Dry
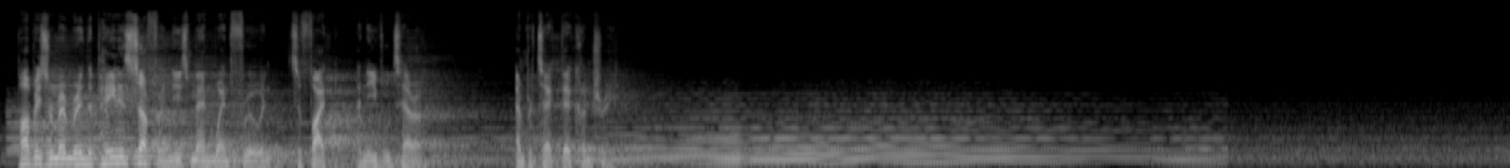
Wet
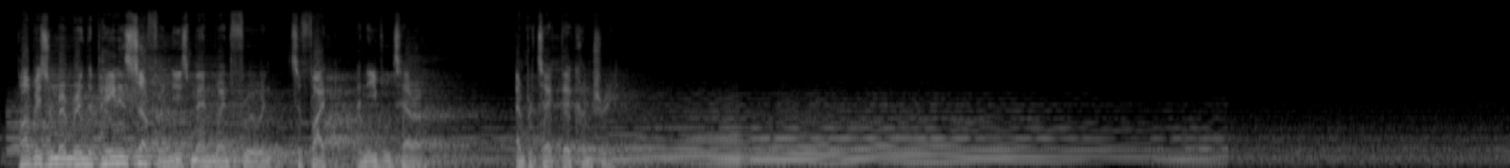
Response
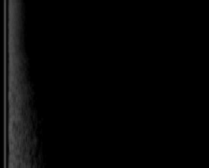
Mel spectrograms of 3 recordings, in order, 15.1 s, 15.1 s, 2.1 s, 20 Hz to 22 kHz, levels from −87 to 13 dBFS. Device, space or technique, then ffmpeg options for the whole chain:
one-band saturation: -filter_complex "[0:a]acrossover=split=290|2100[a][b][c];[b]asoftclip=type=tanh:threshold=-32.5dB[d];[a][d][c]amix=inputs=3:normalize=0,volume=-5.5dB"

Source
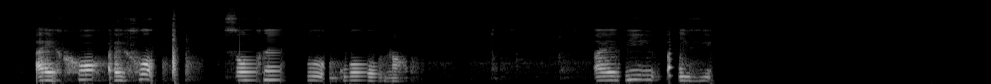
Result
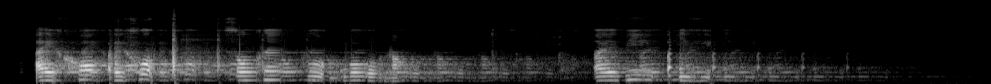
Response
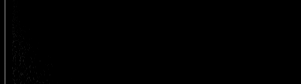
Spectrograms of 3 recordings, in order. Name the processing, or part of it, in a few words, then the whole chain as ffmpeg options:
filtered reverb send: -filter_complex "[0:a]asplit=3[a][b][c];[a]afade=t=out:st=1.83:d=0.02[d];[b]lowpass=f=6.7k:w=0.5412,lowpass=f=6.7k:w=1.3066,afade=t=in:st=1.83:d=0.02,afade=t=out:st=2.57:d=0.02[e];[c]afade=t=in:st=2.57:d=0.02[f];[d][e][f]amix=inputs=3:normalize=0,aecho=1:1:446|892|1338|1784:0.2|0.0938|0.0441|0.0207,asplit=2[g][h];[h]highpass=f=500:p=1,lowpass=3.4k[i];[1:a]atrim=start_sample=2205[j];[i][j]afir=irnorm=-1:irlink=0,volume=2dB[k];[g][k]amix=inputs=2:normalize=0,volume=3.5dB"

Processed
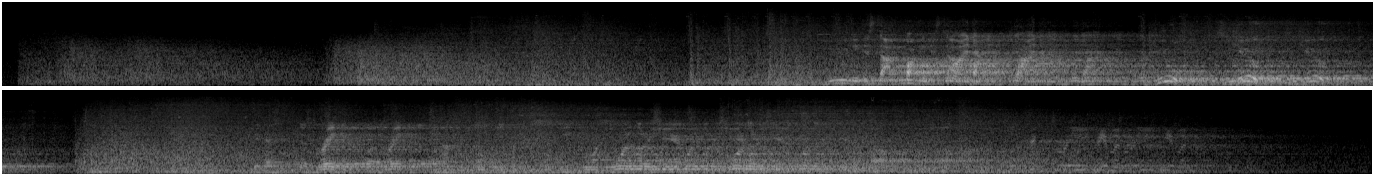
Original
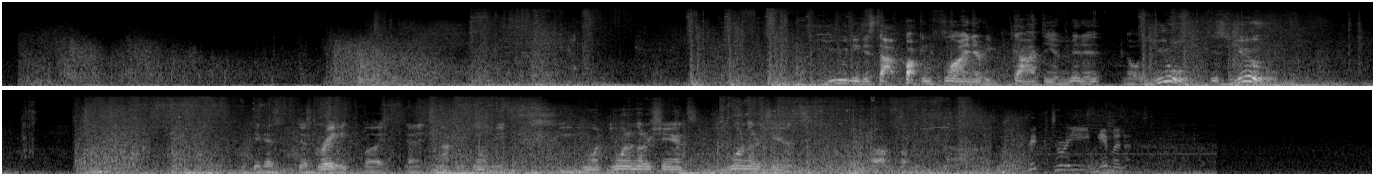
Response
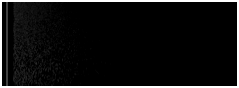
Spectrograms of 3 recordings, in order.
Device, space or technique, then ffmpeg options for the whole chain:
swimming-pool hall: -filter_complex "[1:a]atrim=start_sample=2205[a];[0:a][a]afir=irnorm=-1:irlink=0,highpass=120,highshelf=f=5.4k:g=-7,aecho=1:1:663:0.596,volume=-2dB"

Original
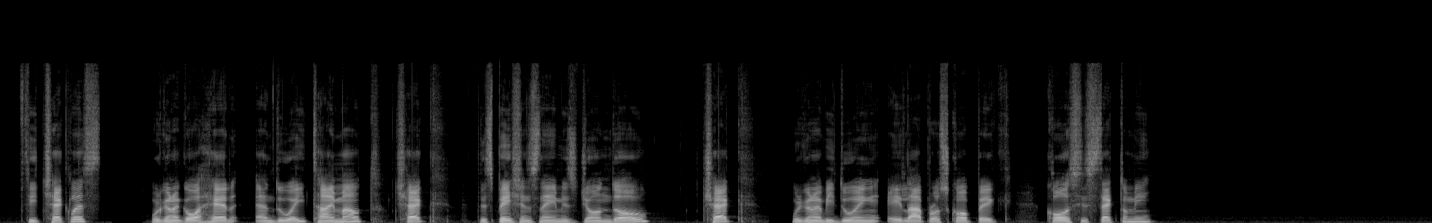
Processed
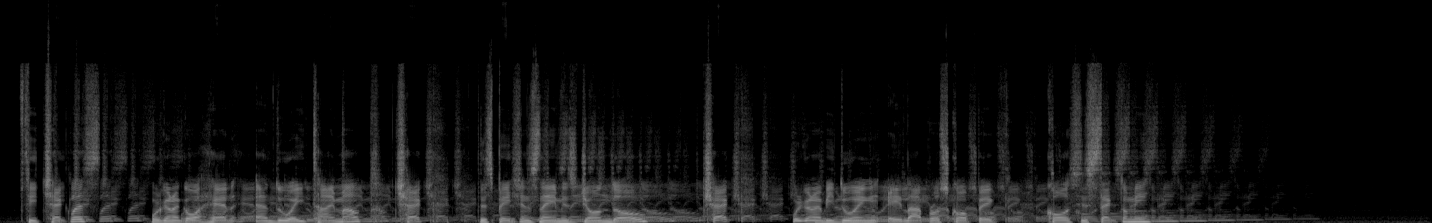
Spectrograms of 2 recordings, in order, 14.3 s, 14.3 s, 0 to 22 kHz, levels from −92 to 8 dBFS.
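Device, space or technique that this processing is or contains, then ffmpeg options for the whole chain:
broadcast voice chain: -filter_complex "[0:a]highpass=f=83:w=0.5412,highpass=f=83:w=1.3066,deesser=0.65,acompressor=threshold=-34dB:ratio=4,equalizer=f=3.8k:t=o:w=0.61:g=6,alimiter=level_in=2dB:limit=-24dB:level=0:latency=1:release=366,volume=-2dB,asettb=1/sr,asplit=3[a][b][c];[a]atrim=end=7.114[d];[b]atrim=start=7.11:end=8.16,asetpts=PTS-STARTPTS,afade=t=in:d=0.004:c=qsin,afade=t=out:st=1.046:d=0.004:c=qsin,highpass=f=230:w=0.5412,highpass=f=230:w=1.3066[e];[c]atrim=start=8.156[f];[d][e]acrossfade=d=0.004:c1=hsin:c2=qsin[g];[g][f]acrossfade=d=0.004:c1=qsin:c2=hsin,asplit=7[h][i][j][k][l][m][n];[i]adelay=283,afreqshift=48,volume=-15dB[o];[j]adelay=566,afreqshift=96,volume=-19.9dB[p];[k]adelay=849,afreqshift=144,volume=-24.8dB[q];[l]adelay=1132,afreqshift=192,volume=-29.6dB[r];[m]adelay=1415,afreqshift=240,volume=-34.5dB[s];[n]adelay=1698,afreqshift=288,volume=-39.4dB[t];[h][o][p][q][r][s][t]amix=inputs=7:normalize=0,volume=1dB"

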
